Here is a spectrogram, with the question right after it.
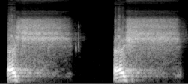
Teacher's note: Makhraj shin di tengah lidah. Sama langit-langit di atas. Ash. Kemudian ada keluar udara banyak.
